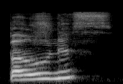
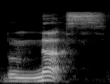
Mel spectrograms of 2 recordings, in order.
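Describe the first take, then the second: First: The stress is on the first syllable. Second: The stress is on the second syllable. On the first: "accenting the first" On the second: "or the second syllable"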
